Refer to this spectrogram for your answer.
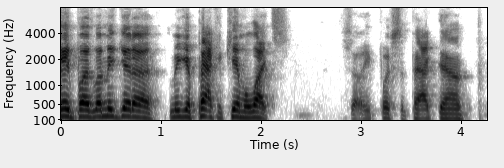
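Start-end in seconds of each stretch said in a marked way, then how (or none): none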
